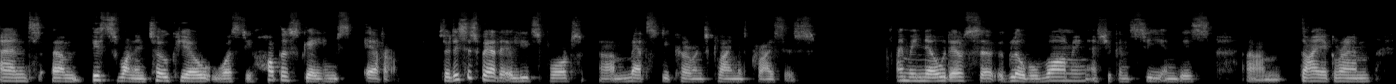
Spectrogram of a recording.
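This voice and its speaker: A woman with a Dutch accent speaks at a moderate pace in a very deep, low voice with ordinary pitch variation. The sound is dry and close, with no echo. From Netherlands. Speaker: equine veterinary specialist and lecturer. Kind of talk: presentation. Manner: halting, many fillers.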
